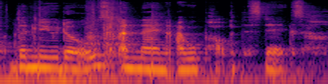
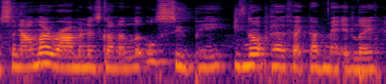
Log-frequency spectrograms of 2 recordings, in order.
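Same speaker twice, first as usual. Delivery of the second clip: usual speaking voice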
